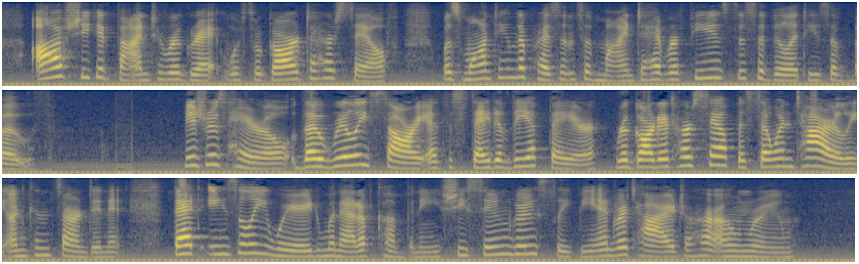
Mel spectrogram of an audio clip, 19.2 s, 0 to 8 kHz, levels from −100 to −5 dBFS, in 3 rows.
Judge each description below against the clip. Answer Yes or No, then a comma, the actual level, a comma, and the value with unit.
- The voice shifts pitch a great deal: Yes, wide, 6.9 semitones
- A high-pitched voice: Yes, high, 235 Hz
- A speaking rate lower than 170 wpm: No, average, 185 wpm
